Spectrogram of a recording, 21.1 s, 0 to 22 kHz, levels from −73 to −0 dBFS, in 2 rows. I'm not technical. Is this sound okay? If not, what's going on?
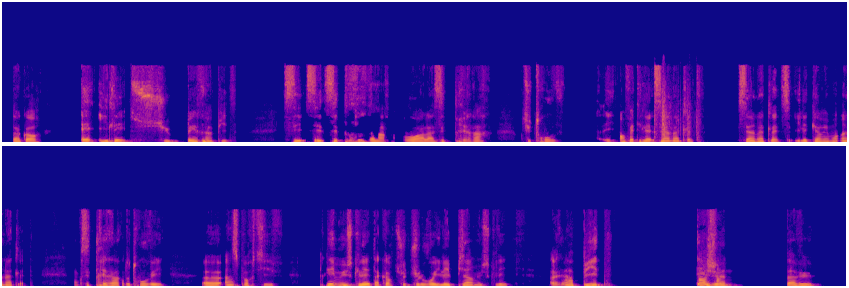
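No. From 8.15 to 8.75 s, a scratchy, rustling burst sits over the speech. This is cable scratch noise, likely from a worn cable or connector being moved.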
